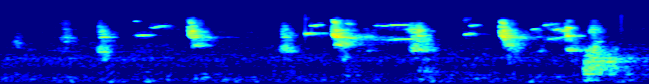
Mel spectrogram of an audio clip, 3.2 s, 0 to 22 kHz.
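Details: Peregrine falcon pair at their nest on the Evanston Public Library, Illinois, at 5 pm on March 9, 2013, inspecting the nest and bowing to each other, trade quick, scratchy chips and squeaky notes, ending in a louder, harsher squawk.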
